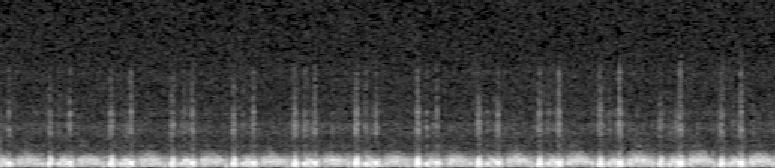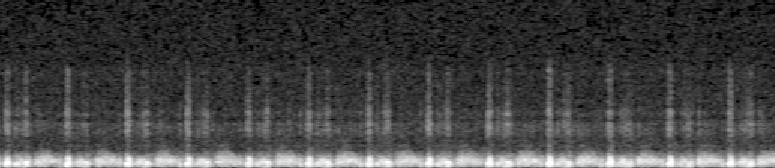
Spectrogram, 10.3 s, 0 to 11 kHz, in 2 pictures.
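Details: Fetal heartbeat on a Jumper Doppler at 20 weeks + 7 days with an anterior placenta: galloping, horse-like beats of the baby, distinct from the mother's pulse of 93 picked up through the artery.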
